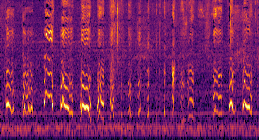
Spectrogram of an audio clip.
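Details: Two female Pekingese puppies give high, arching whimpers and yips in quick, uneven series, about three per second, each call bending up then down, with a faint steady hum underneath.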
